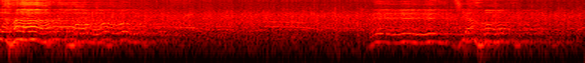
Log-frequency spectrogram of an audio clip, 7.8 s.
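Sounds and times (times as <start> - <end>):
crowd applause: 0.2 - 7.7.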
